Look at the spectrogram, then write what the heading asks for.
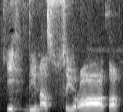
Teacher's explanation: Shadnya harus dibaca tebal, ro-nya juga harus dibaca tebal karena shadnya itu huruf istilah, ro-nya juga huruf istilah.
